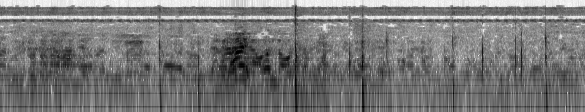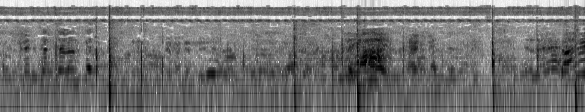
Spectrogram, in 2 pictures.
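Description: Young men shout and call out outdoors during play.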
